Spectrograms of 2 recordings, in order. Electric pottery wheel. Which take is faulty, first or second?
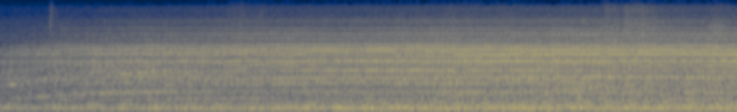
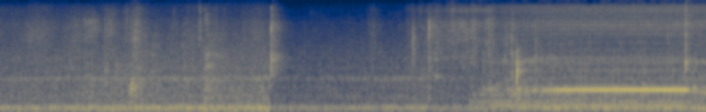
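first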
